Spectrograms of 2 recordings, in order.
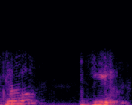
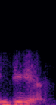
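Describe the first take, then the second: First: Both words are said fully and separately. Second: The words are blended into one short syllable. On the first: "the long one is do you" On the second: "In the reduced one we say dear"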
